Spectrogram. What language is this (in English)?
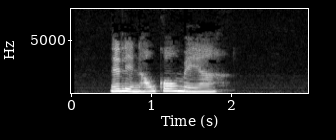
Cantonese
